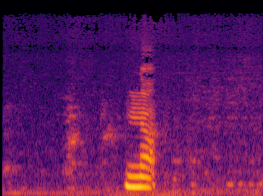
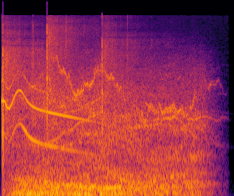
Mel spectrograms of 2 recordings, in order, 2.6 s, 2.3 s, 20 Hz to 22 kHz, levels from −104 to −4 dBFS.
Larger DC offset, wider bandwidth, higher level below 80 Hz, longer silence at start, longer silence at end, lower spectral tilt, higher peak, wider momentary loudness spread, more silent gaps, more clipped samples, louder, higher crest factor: neither; about the same, 15 kHz vs 16 kHz; second, -54 dBFS vs -32 dBFS; first, 0.7 s vs 0 s; first, 0.3 s vs 0.15 s; first, -7 dB/octave vs -4 dB/octave; second, -12 dBFS vs 0 dBFS; first, 26 LU vs 8 LU; neither; neither; about the same, -24 LUFS vs -23 LUFS; second, 18 dB vs 24 dB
